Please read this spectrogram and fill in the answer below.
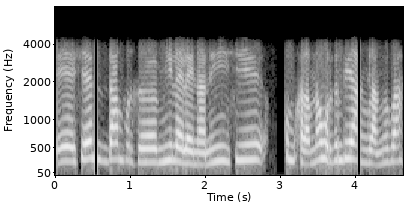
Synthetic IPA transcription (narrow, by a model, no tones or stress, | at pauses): esendambɯɾkʰɯmilajlajnanɯsi | kʰumkʰalamnahɔɾɡɯndiaŋlaŋɯba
